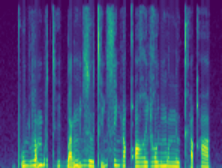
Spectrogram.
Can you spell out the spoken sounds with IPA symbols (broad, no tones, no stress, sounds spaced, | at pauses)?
pʼ u ʎ v a̰ m b ɵ tʰ i ɡ͡b a̰ ŋ͡m ḭ ʎ z ʉ tʼ ḭ ʎ s e ʎ o qʼ o ʁ i ʎ ʁ u ʎ m o n ʉ kʰ ḛ qʰ ɐ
